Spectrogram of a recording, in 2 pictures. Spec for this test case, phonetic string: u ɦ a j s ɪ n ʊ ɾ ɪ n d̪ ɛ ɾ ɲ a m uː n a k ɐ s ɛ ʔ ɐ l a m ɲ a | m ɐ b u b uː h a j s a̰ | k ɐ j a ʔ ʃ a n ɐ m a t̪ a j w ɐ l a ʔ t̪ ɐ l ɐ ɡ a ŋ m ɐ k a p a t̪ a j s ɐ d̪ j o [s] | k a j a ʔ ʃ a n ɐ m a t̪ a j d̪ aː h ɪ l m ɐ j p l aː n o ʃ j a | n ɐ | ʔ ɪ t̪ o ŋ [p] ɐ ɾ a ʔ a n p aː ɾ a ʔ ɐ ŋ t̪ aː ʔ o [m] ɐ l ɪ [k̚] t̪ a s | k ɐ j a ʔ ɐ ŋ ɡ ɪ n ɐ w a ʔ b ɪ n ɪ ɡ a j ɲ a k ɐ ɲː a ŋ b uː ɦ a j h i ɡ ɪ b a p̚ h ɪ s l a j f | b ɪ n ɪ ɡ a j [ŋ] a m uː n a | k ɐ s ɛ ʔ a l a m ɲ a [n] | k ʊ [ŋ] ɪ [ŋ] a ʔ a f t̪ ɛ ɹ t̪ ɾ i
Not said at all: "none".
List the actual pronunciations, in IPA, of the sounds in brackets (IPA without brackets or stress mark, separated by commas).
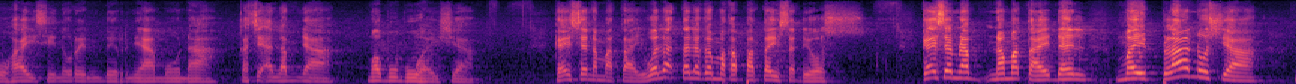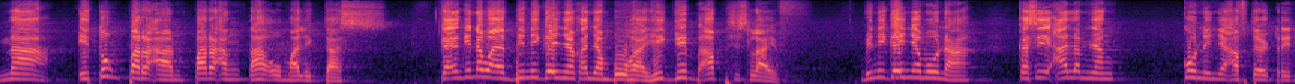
s, p, m, ɡ̚, ɲ, ŋ, n, ɲ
